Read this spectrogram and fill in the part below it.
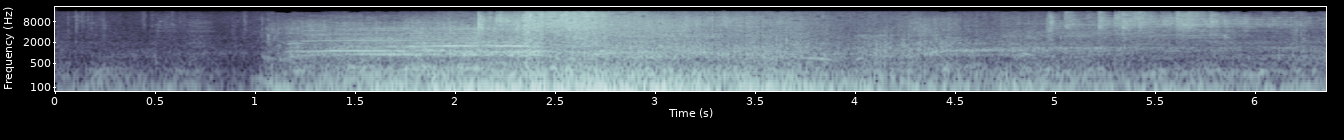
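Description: A dragon's fiery blast roars and crackles.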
